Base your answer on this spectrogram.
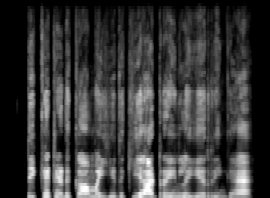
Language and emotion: Tamil, angry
